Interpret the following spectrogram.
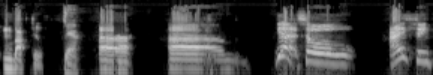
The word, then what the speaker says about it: M'Baku: Ship the heck out of Shuri and Mkbudu. And I'm pronouncing his name wrong, I know. M'Baku. That's his name, M'Baku.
